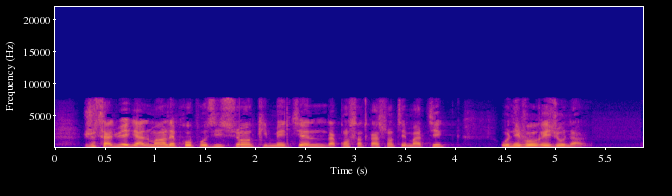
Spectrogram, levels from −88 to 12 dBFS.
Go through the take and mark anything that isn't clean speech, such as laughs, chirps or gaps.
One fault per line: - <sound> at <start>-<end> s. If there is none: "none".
none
